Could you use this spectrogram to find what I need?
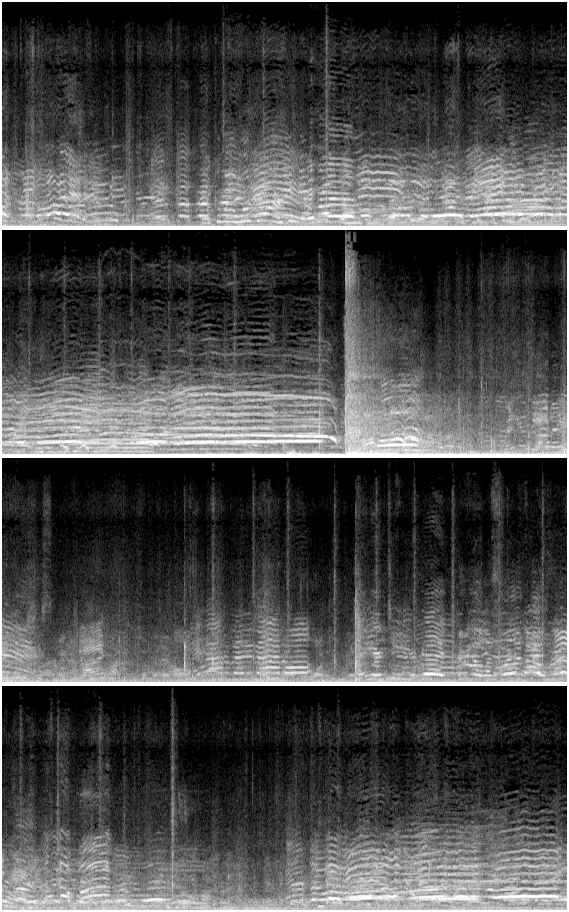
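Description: Young women chant and cheer loudly outdoors.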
